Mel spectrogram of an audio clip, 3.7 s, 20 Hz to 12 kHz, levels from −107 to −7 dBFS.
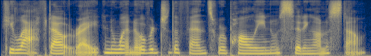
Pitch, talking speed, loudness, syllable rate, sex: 195 Hz, 260 wpm, -20 LUFS, 6.7 syllables/s, female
